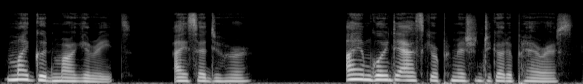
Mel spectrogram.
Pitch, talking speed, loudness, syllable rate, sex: 170 Hz, 185 wpm, -18 LUFS, 5.5 syllables/s, female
